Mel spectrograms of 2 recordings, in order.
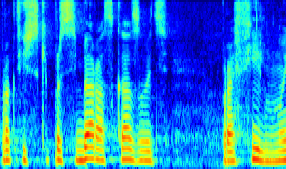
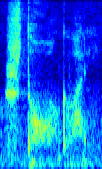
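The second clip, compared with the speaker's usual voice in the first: awed, rapturous hushed whisper on an inhale. Retelling listening to a man who speaks very quietly, acting out an awed whisper. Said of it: "(восторженно вдыхает, шепчет)".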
